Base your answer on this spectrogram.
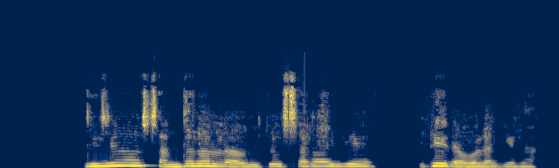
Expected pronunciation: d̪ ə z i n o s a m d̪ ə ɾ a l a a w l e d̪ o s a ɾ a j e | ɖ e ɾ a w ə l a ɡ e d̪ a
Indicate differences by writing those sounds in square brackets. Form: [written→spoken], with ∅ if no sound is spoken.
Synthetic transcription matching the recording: d̪ ə z i n o s a [m→n] d̪ ə ɾ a l a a w [l→ɾ] e d̪ o s a ɾ a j e | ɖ e ɾ a w ə l a ɡ e d̪ a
